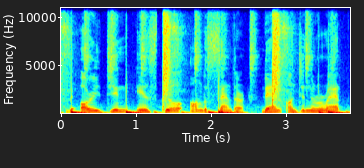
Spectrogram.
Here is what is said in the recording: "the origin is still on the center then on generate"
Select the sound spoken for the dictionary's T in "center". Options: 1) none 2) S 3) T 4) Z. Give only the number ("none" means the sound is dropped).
3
